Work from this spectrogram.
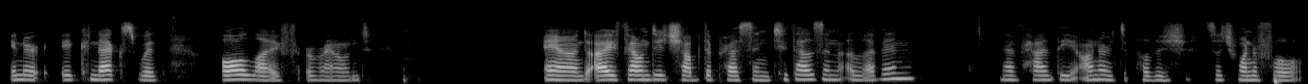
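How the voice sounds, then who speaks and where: Middle-aged woman poet on a video call, unhurried, creaky voice. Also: mid-range voice, no echo. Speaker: poet and small-press publisher. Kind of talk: poetry reading and gracious talk at an online event. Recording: dull, muffled online call audio.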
